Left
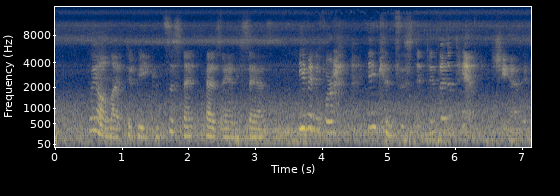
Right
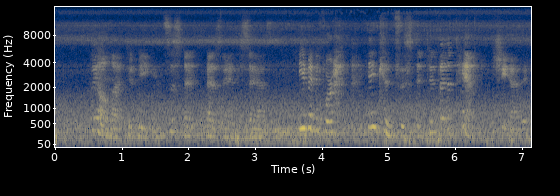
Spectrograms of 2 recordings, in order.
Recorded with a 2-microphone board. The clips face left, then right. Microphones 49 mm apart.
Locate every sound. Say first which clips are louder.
0.5 s a woman speaking: left 4 dB; 65° left (ahead or behind), 2.5 m; by 7.1 s 30° right (ahead or behind), 4 m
